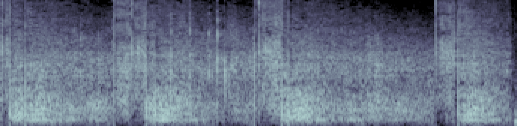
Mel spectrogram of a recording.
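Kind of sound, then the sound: impact, bursts of gunfire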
